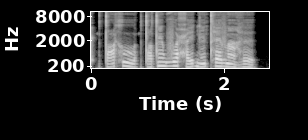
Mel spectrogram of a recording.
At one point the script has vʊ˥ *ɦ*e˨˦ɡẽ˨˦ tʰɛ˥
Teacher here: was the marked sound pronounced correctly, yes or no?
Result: no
